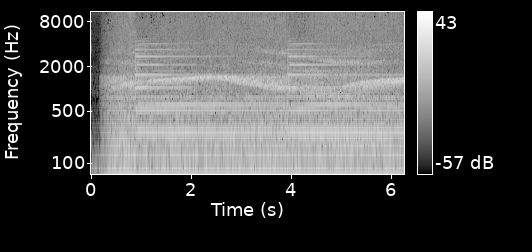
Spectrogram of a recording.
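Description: church bell ringing

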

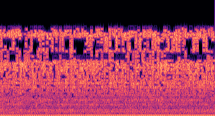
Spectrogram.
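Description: sewing machines running

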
